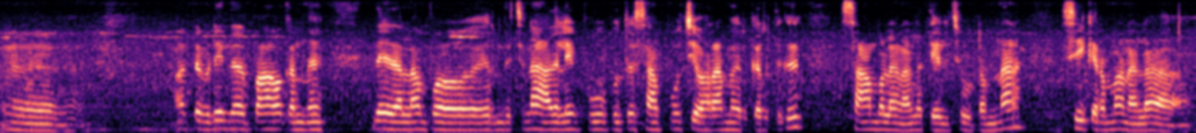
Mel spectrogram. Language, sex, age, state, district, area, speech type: Tamil, female, 45-60, Tamil Nadu, Thanjavur, rural, spontaneous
